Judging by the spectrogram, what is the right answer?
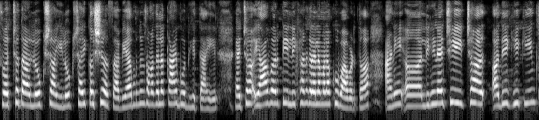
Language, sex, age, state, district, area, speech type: Marathi, female, 18-30, Maharashtra, Sindhudurg, urban, spontaneous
